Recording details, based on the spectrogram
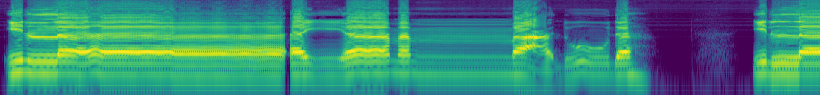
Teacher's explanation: panjangkan lanya sepanjang empat harakat · illa panjangkan lanya sepanjang 4 harakat karena ia ada bacaan mad jaiz munfasil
